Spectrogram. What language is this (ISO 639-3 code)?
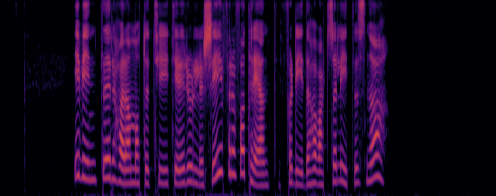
nor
